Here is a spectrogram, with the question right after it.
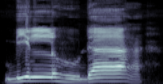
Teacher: lam qamariyah itu biasa disebut juga dengan izhar qamariah Nah karena cara bacanya yakni huruf lam dia terbaca terbaca jelas terbaca izhar begitu · Karena cara bacanya yakni huruf lam dia terbaca jelas, terbaca izhar begitu. Bil huda. Kalau samsiyah tadi huruf lamnya dia tidak dibaca, tapi kalau qamariyah huruf lamnya itu dibaca. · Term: izhar qamariyah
